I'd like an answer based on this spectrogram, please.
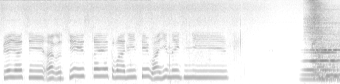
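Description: A single voice chanting prayers in the Old Believer manner: slow syllables held on nearly level notes with small turns of pitch, stopping about two thirds of the way in. After a short pause, a sustained ringing chord of music starts suddenly near the end.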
